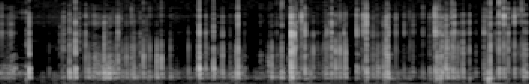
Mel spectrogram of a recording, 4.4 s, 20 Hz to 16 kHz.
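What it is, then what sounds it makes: Hollow plastic cup tapped and scratched. Fingertips and nails tap and scratch the sides of a hollow, empty, clear bumpy plastic cup placed over a microphone. Quick, dry clicks and short scraping rasps come in an uneven, busy rhythm, each carrying a hollow resonance around 355 Hz and dying away almost instantly.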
